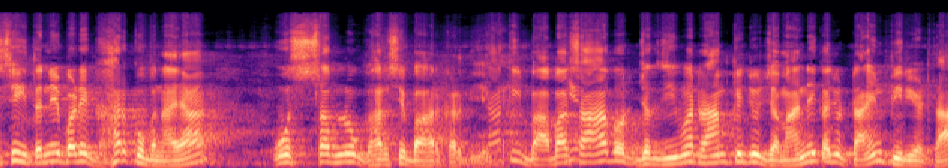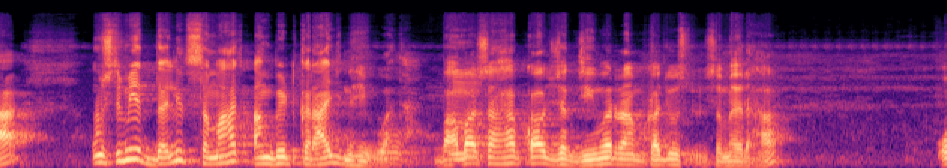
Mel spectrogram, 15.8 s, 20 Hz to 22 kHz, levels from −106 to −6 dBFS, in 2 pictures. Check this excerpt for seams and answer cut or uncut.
cut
